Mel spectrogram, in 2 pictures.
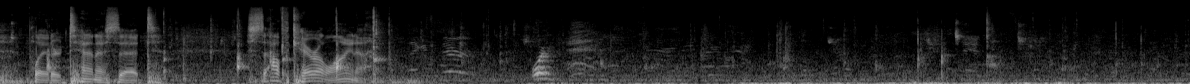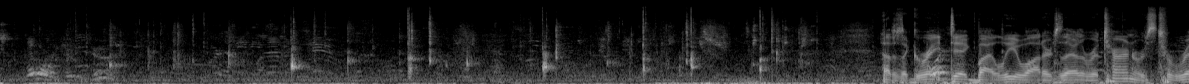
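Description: Paddles strike a plastic ball with sharp pops in a quick rally.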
